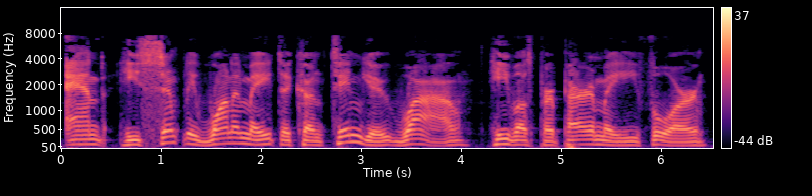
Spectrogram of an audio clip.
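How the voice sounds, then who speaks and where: Older preacher, slow and earnest, kinda muffled dry old tape sound. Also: male voice, lowish voice, no echo. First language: Swedish. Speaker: evangelist preacher. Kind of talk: recorded sermon. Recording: dull lo-fi dry recording.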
